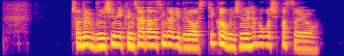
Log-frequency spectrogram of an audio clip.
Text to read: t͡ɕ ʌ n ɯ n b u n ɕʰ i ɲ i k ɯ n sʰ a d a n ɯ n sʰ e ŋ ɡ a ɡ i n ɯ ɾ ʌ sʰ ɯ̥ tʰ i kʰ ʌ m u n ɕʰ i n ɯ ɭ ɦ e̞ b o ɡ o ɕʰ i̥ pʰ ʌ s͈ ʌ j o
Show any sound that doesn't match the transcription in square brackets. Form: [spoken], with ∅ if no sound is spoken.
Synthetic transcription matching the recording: t͡ɕ ʌ n ɯ n [m] u n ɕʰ i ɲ i k ɯ n sʰ a d a n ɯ n sʰ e ŋ ɡ a ɡ i [d] ɯ ɾ ʌ sʰ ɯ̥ tʰ i kʰ ʌ m u n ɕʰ i n ɯ ɭ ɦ e̞ b o ɡ o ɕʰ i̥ pʰ ʌ s͈ ʌ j o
